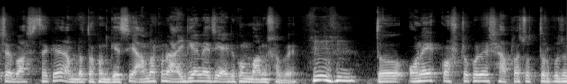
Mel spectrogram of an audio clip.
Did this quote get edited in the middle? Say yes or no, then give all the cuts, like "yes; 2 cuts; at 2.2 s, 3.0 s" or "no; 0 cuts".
no; 0 cuts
